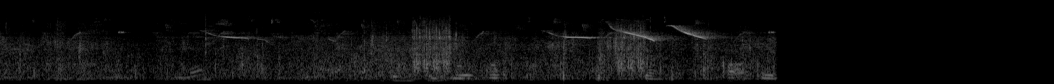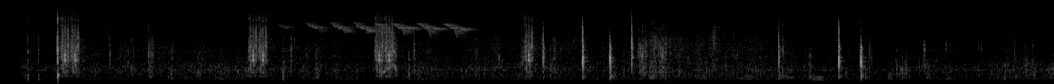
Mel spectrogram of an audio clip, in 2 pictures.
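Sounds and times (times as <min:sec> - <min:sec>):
sharp clicks: 0:10.8 - 0:11.8, 0:14.3 - 0:14.8, 0:15.8 - 0:17.1.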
